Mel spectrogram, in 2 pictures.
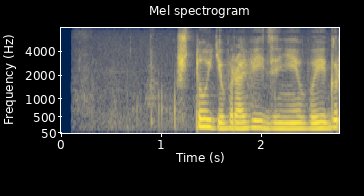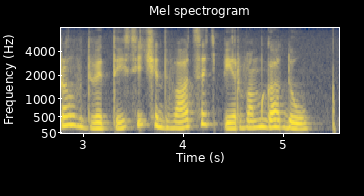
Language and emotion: Russian, neutral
